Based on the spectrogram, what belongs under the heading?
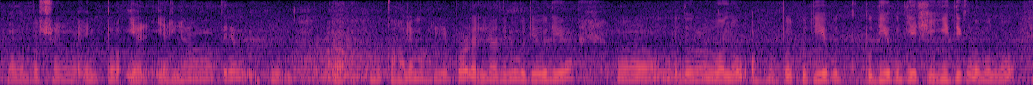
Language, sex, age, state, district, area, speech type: Malayalam, female, 60+, Kerala, Idukki, rural, spontaneous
